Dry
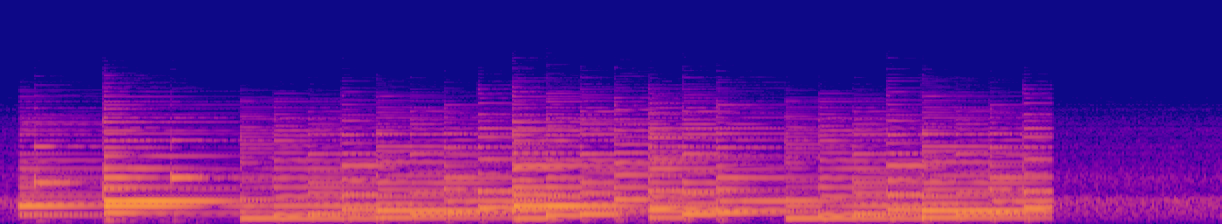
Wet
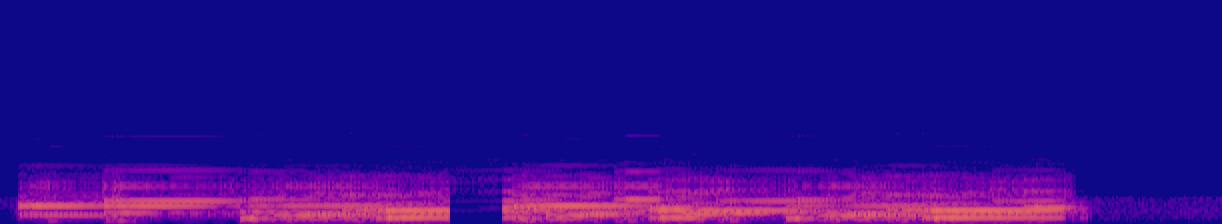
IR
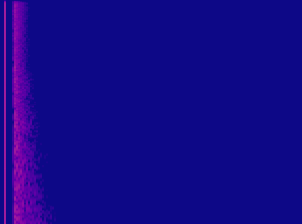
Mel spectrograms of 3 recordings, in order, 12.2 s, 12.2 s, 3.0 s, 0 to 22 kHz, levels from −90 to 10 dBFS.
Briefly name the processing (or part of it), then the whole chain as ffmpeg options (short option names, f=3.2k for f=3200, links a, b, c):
television next door: -filter_complex "[0:a]acompressor=threshold=-18dB:ratio=5,lowpass=360[a];[1:a]atrim=start_sample=2205[b];[a][b]afir=irnorm=-1:irlink=0,afwtdn=0.0355,asplit=3[c][d][e];[c]afade=t=out:st=4.48:d=0.02[f];[d]highpass=f=1.1k:w=0.5412,highpass=f=1.1k:w=1.3066,afade=t=in:st=4.48:d=0.02,afade=t=out:st=5.02:d=0.02[g];[e]afade=t=in:st=5.02:d=0.02[h];[f][g][h]amix=inputs=3:normalize=0,volume=-8.5dB"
